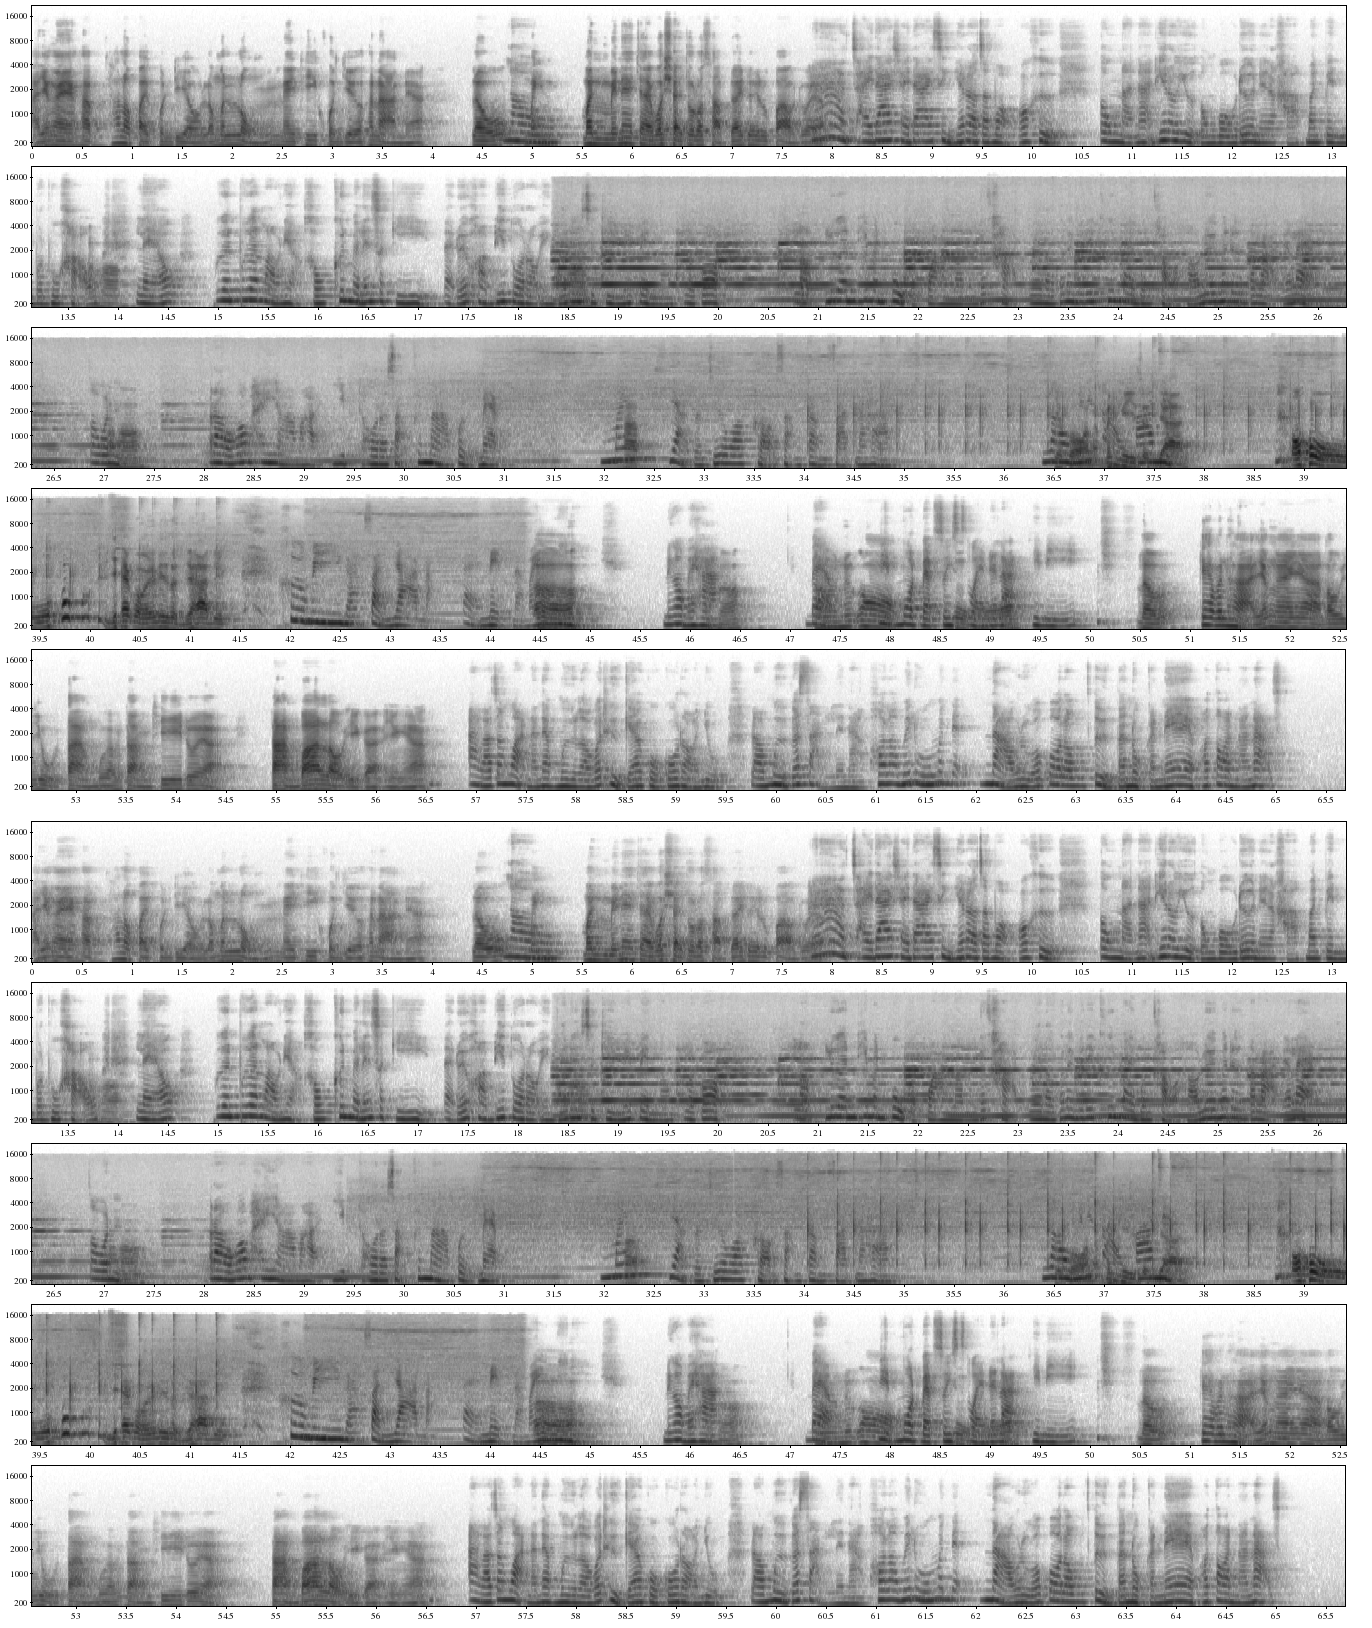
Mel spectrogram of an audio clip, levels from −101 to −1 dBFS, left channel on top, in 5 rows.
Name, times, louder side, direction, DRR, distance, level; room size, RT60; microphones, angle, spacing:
voice 1, 0.0-3.9 4.4-5.2 5.5-7.9 13.7-14.1 18.4-18.8 20.8-20.9 27.0-27.4 32.2-32.3 36.5-37.8 38.9-41.4 44.4-44.9 46.1-46.5 47.2-48.1 48.6-49.3 50.5-50.8 51.1-54.5 55.0-56.5, left 3 dB, 60° left, 9 dB, 1.0 m, -26 dB
voice 2, 4.7-5.3 7.8-14.6 15.0-20.3 20.7-26.0 26.3-26.5 26.9-27.2 28.1-30.9 32.0-34.9 36.4-37.7 38.7-38.9 41.5-43.4 43.7-45.0 45.7-46.3 47.2-47.4 47.9-50.2 56.9-65.0, equal, 15° right, 7 dB, 1.1 m, -27 dB
sound 1, 18.3-31.5, left 1 dB, 15° left, 1.5 m, -28 dB
sound 2, 29.4-44.4, right 7 dB, 40° right, 1.7 m, -38 dB
sound 3, 34.0-37.2 37.5-38.5 38.9-41.4, right 8 dB, 90° right, 1.1 m, -32 dB
14.0 x 7.8 x 8.3 m, 0.82 s
head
